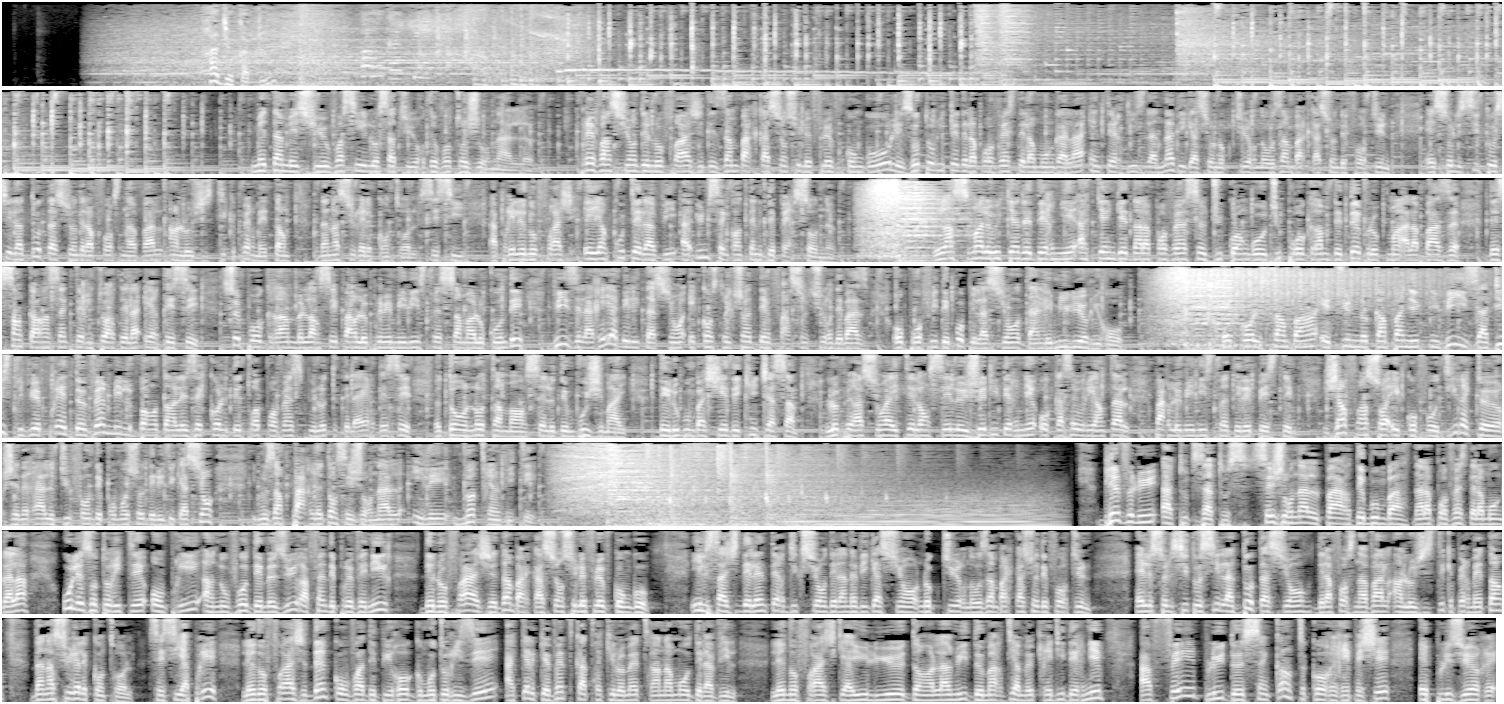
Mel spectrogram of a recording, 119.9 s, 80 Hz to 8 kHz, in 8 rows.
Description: Journal matin
Journal français matin lundi 11 10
